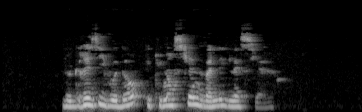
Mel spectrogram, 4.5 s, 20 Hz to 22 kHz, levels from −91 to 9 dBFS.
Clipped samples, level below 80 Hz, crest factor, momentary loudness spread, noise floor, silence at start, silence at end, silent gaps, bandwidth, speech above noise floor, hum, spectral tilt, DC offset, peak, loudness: under 0.1%; -68 dBFS; 18 dB; 9 LU; -78 dBFS; 0.8 s; 1.25 s; none; 7.8 kHz; 56 dB; none; -5.5 dB/octave; under 0.1%; -8 dBFS; -23 LUFS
